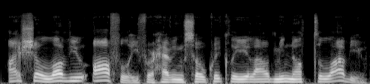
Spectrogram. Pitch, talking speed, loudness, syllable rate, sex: 125 Hz, 245 wpm, -14 LUFS, 6.0 syllables/s, male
